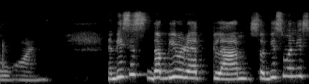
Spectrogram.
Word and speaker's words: burette: So ang proper pronunciation po nun is burette po, hindi bure. Actually, it's bure. Yung Bisaya man ta burette. Ay, ako. Actually, it's bure. Bure yun na siya, pero burette is actually accepted.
